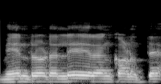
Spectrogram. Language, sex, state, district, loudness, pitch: Kannada, male, Karnataka, Shimoga, -13 LUFS, 130 Hz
